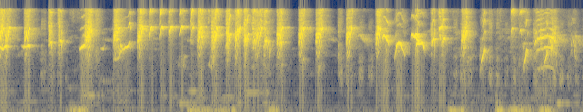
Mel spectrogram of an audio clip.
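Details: Busy, high-pitched chattering and twittering from a captive female konin meant to raise the male's mating drive, almost nonstop with sliding squeaky notes.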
